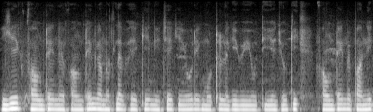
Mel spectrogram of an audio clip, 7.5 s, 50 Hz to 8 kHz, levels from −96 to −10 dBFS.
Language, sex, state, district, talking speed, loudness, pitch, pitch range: Hindi, male, Rajasthan, Jaipur, 195 wpm, -17 LUFS, 125 Hz, 120-125 Hz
